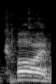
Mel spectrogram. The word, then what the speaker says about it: chyme: Or chyme is the way we pronounce it. We pronounce it chyme, but you write it as chyme.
